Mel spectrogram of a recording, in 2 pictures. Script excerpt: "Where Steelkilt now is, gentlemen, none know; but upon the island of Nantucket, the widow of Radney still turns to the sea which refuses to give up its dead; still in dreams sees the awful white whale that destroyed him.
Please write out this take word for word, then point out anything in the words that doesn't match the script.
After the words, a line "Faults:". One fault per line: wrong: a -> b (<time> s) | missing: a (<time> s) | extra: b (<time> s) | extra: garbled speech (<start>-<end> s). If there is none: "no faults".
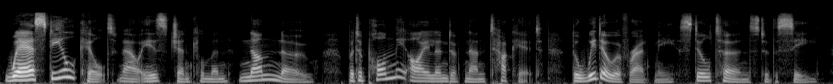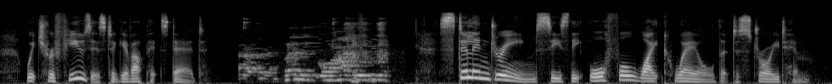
"Where Steelkilt now is, gentlemen, none know; but upon the island of Nantucket, the widow of Radney still turns to the sea which refuses to give up its dead; still in dreams sees the awful white whale that destroyed him.
Faults:
no faults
